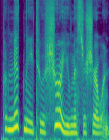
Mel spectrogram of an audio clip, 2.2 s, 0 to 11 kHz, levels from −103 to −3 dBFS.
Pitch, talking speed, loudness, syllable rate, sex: 230 Hz, 190 wpm, -16 LUFS, 5.3 syllables/s, female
